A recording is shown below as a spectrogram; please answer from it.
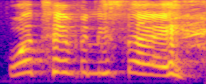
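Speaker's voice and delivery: high, loud startled question; double take. Retold or imitated. Podcast host retelling her reaction to Tiffany's line, startled double take. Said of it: "I did a double take".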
